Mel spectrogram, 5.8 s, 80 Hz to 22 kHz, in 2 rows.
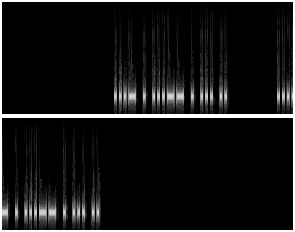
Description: Morse code, heard as a keyed tone, about 53 wpm, 700 Hz. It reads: VE3ESI VE3ESI
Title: DXCC-100 Call Signs - 6 Characters - Repeated 2x - 50wpm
